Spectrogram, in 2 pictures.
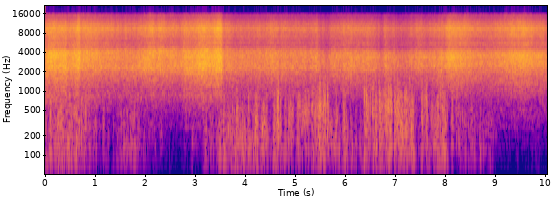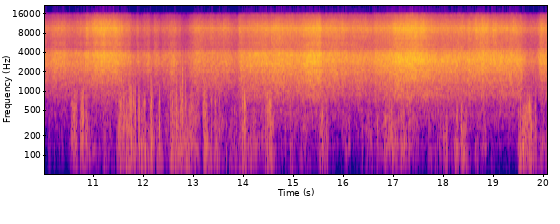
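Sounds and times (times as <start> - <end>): rushing wind and sea: 0.0 - 20.0
wind buffeting microphone: 0.0 - 20.0.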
